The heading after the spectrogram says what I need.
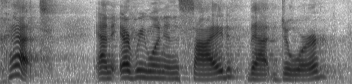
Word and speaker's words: het: so let's pronounce the het and it's that scratchy feeling in the back of your throat pet if it's not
